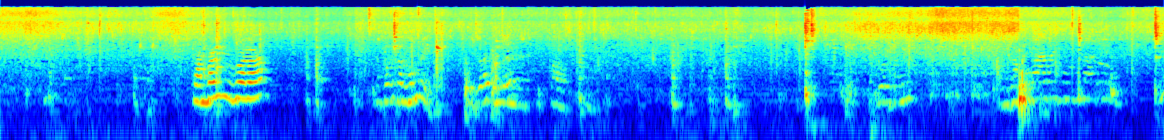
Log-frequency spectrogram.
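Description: Food sizzling in hot oil in a metal wok over a wood fire while it is stirred with a spatula, with a couple of sharp clinks of the spatula on the pan. A few short voice-like calls sound in the background, the loudest about two seconds in.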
